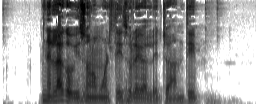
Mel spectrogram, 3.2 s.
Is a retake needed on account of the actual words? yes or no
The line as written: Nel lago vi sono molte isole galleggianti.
no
